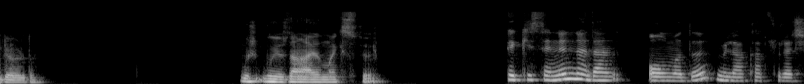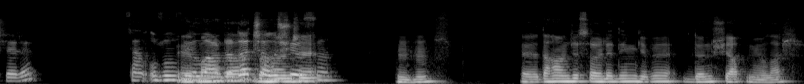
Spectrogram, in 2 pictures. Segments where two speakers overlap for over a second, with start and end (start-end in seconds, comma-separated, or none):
9.8-11.1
